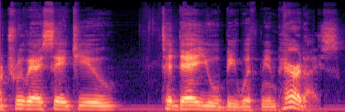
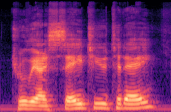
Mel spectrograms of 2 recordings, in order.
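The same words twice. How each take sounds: First: Break, then today opens the promise; pause before today. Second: TODAY joined to "say to you", rising; stress on today. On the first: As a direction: pause after "Truly I say to you", then "today" starts the next clause. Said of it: "To which verbal expression does today belong?". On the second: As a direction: lean on today at the end of the first clause. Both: Shown as a demonstration.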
